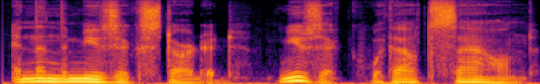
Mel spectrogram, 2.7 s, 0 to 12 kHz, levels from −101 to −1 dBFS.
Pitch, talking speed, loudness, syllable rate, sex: 105 Hz, 155 wpm, -16 LUFS, 4.8 syllables/s, male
